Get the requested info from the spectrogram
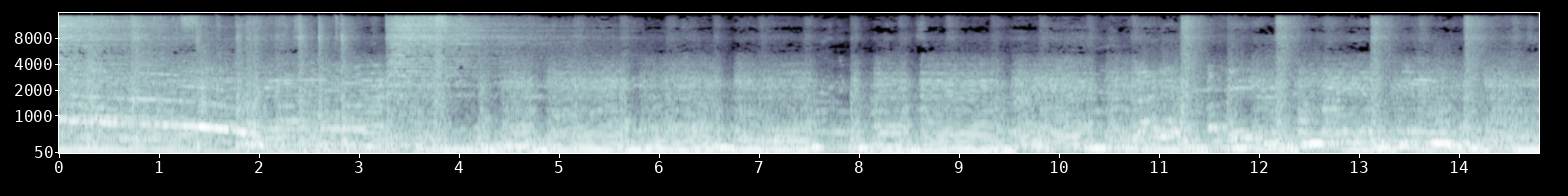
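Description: Live rock band playing loudly: distorted electric guitar, bass and drum kit, with a falling guitar or vocal note near the start.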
